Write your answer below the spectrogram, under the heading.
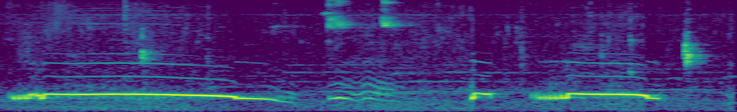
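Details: Pelung chicken crowing twice: prolonged, level ringing tones each held about two seconds and ending in a downward slide, with short warbled notes and faint scratchy sounds between them.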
